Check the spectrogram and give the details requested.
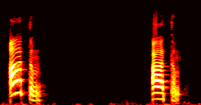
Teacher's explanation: if it's not stressed and follows the stressed syllable it will be pronounced like a very short a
